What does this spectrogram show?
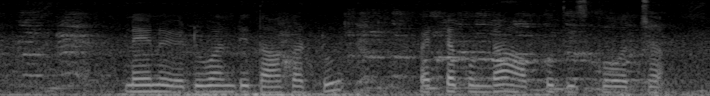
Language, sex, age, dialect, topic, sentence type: Telugu, female, 31-35, Southern, banking, question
